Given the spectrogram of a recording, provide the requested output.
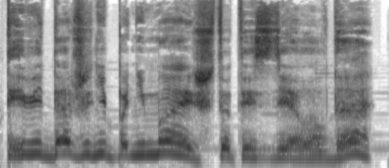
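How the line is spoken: Hoarse. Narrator (Russian): хрипло сказал

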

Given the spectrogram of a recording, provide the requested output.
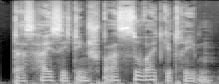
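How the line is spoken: Indignant murmur. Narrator (German): murmelte entrüstet

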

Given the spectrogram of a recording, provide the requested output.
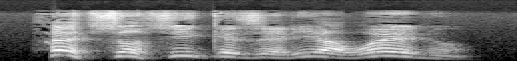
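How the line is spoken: Miller's exclamation. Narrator (Spanish): exclamó el molinero

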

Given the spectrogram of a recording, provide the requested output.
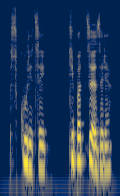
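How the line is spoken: Sobbing. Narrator (Russian): всхлипываю

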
